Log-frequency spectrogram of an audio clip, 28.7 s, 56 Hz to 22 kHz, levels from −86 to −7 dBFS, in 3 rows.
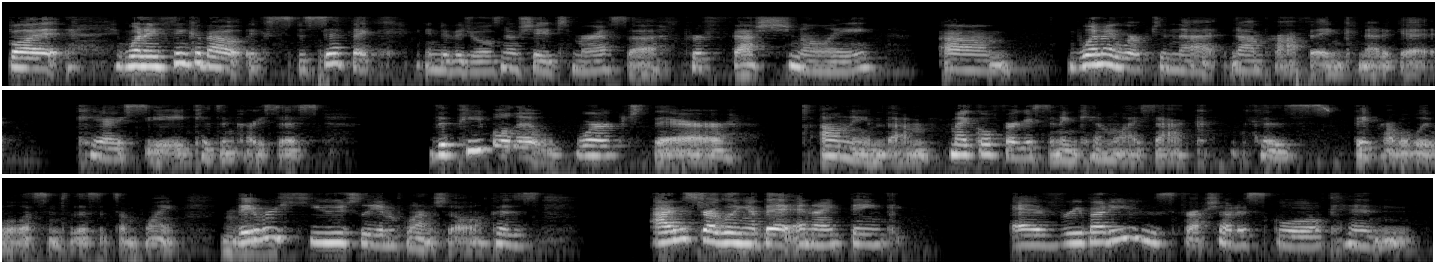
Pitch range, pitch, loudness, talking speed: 190-260 Hz, 220 Hz, -31 LUFS, 140 wpm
